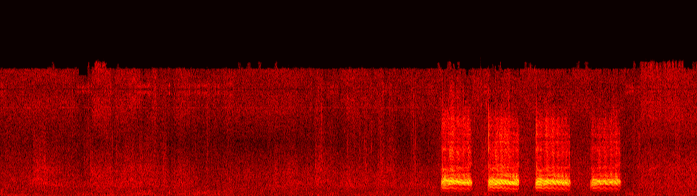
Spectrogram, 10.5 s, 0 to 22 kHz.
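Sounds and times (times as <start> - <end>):
crows cawing alarm calls while mobbing an eagle: 6.6 - 9.4.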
